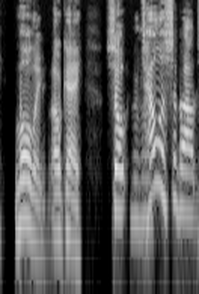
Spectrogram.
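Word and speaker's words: mōlī: And you and your ancestors have a lot to do with your connection to is it pronounced Moli or Moly? Moly. Moly.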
